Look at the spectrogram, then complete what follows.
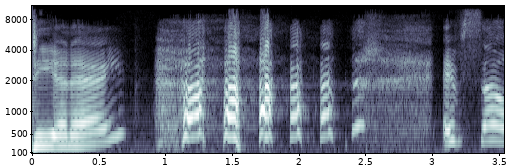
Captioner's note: enthusiastic laughter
